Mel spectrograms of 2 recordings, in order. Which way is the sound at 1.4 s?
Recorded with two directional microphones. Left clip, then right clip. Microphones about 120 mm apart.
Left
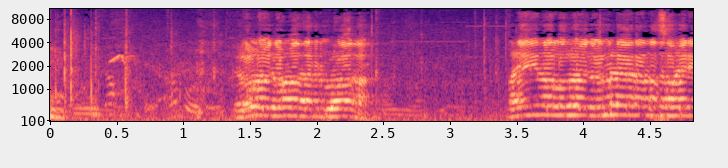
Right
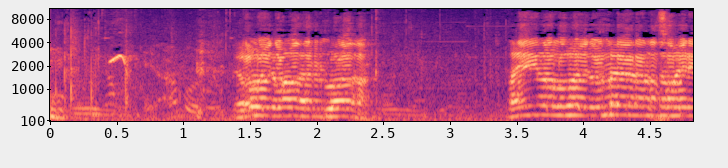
Centre (ahead or behind).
